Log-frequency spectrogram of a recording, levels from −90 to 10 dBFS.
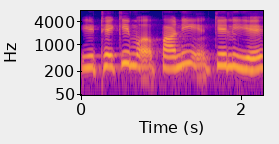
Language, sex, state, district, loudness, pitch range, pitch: Hindi, female, Uttarakhand, Tehri Garhwal, -14 LUFS, 245-290 Hz, 270 Hz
